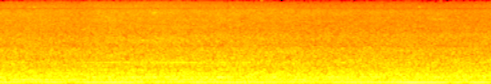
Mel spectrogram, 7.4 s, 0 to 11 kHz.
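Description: Steady hum from a stationary E235-series electric train's onboard equipment, the auxiliary power and air conditioning running while it stands with its doors open. It is a low drone with a couple of faint higher tones over a steady whoosh.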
